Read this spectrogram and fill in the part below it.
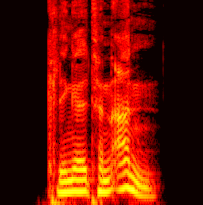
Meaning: inflection of anklingeln: 1. first/third-person plural preterite 2. first/third-person plural subjunctive II
- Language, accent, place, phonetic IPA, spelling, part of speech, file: German, Germany, Berlin, [ˌklɪŋl̩tn̩ ˈan], klingelten an, verb, De-klingelten an.ogg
